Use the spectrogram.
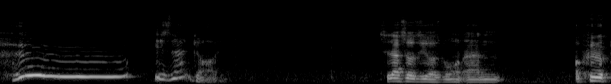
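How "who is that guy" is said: long, high, stretched-out 'who'; slow, high-pitched mock amazement; acted awe. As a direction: draw out the first word in exaggerated wonder. Voicing awestruck onlookers, long high who.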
